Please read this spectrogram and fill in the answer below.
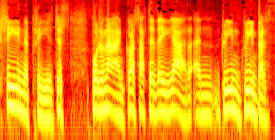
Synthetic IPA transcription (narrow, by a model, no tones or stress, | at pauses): tʰriːnəpʰriːðd͡ʒəstb̥oːdənaɡɔsatʰəðejaɾə̰ndwiːndwiːnbɛrθ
